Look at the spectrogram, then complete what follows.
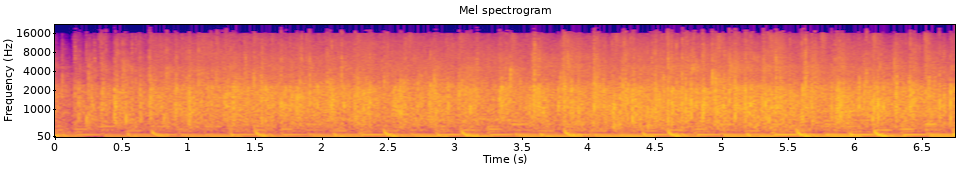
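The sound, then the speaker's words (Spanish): A live audience of dozens of people at the European Commission's stand at the Madrid Book Fair applauds steadily for several seconds, a dense, even wash of many hands clapping at constant loudness with no voices rising above it. “y aquí hay hoy decenas de personas que se han acercado para escucharnos, así que además de saludaros, lo primero que os voy a pedir es un aplauso para que se note que estáis ahí.”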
